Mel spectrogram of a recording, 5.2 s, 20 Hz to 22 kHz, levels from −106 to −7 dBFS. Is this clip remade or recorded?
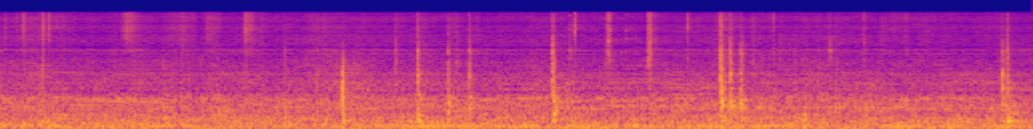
remade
